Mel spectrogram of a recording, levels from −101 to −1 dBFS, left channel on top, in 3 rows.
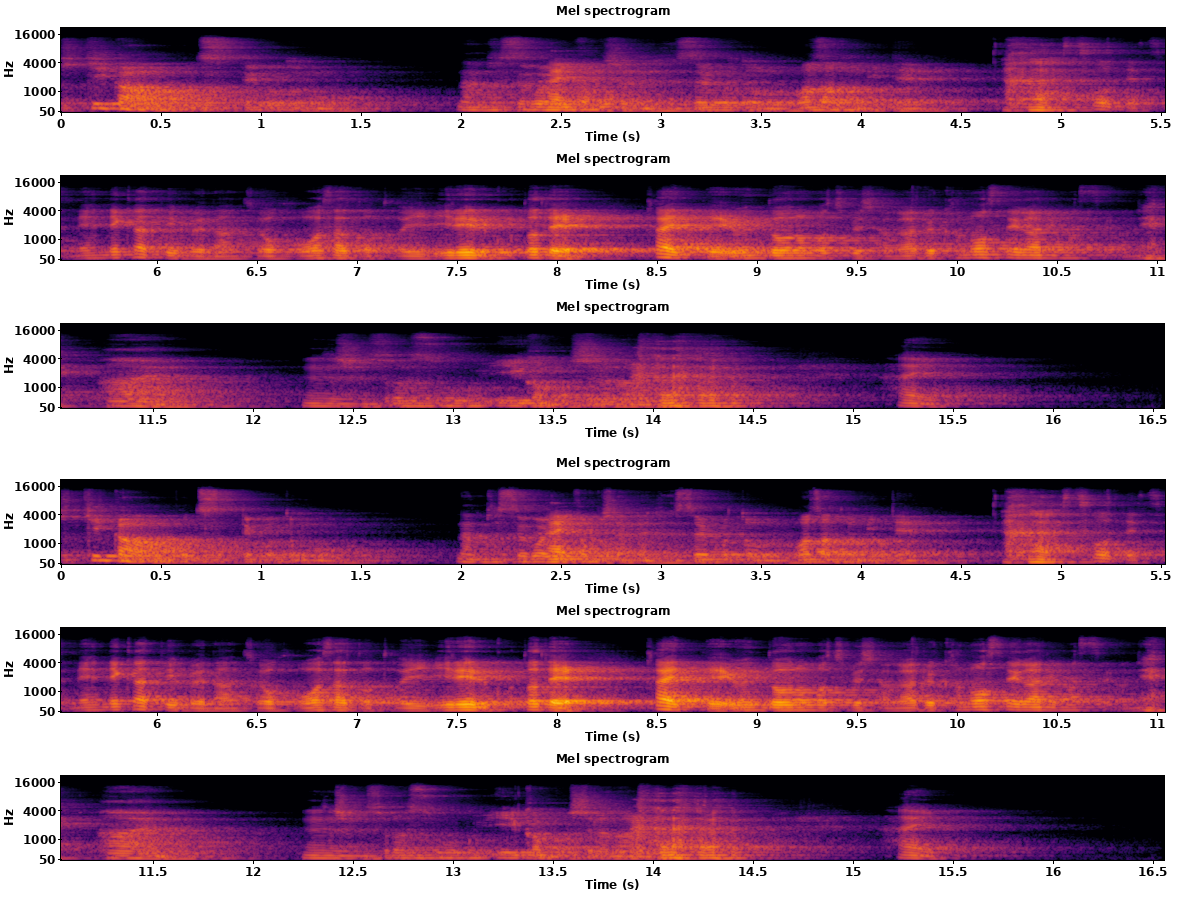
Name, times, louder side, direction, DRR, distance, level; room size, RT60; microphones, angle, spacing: voice 1, 0.1-1.4 2.0-4.3 11.2-11.6 12.4-14.1, equal, 75° right, -2 dB, 2.1 m, -37 dB
voice 2, 4.7-5.3 5.6-8.1 8.5-10.6 10.9-11.0 12.3-12.6 13.9-14.4 15.2-15.4, right 2 dB, 10° right, 4 dB, 0.3 m, -30 dB
10.5 x 4.5 x 5.2 m, 1.5 s
head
